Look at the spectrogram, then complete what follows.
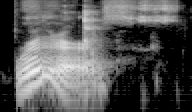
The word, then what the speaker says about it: Reuters: what i was saying i thought it was reuters it yes it rhymes with hooters rooters pieces wings they're selling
